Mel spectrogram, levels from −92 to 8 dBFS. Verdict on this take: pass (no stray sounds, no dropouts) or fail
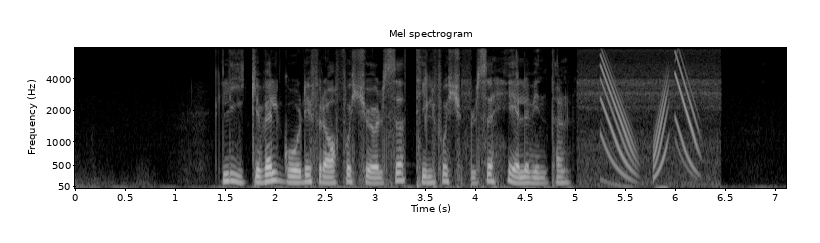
fail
